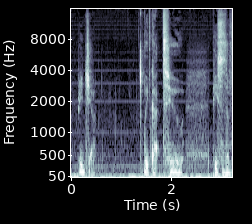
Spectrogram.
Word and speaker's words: Rydia: I always thought the English pronunciation was Rydia. Let me just check. I always thought it was Rydia. The spelling in English was R-Y-D-I-A. But it looks like here with the phonetic, the katakana Rija.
